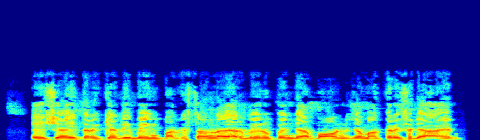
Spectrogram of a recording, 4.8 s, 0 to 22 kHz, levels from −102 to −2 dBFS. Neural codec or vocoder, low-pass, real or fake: vocoder, 24 kHz, 100 mel bands, Vocos; 10.8 kHz; fake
